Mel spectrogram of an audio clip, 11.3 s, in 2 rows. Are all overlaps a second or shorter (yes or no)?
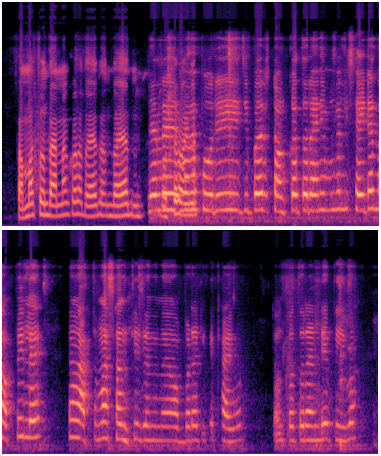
yes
